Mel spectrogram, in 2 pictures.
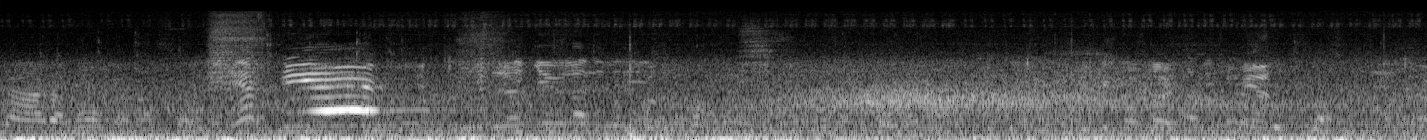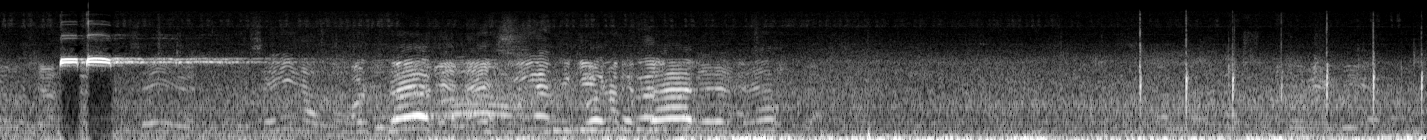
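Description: Players' voices and shouts carrying across an open football pitch over a steady low rumble, with one short blast of a referee's whistle about halfway through.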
